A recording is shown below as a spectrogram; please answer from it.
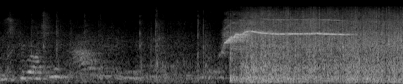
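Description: Domestic pigeons cooing softly, then about two seconds in a sudden loud rush of many wingbeats as the flock takes off. A long high whistle sounds over the wingbeats and falls slightly in pitch.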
